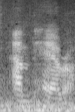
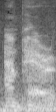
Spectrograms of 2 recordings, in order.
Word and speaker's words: Ampera: And how do you say Ampera? Ampera. Ampera. Good.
